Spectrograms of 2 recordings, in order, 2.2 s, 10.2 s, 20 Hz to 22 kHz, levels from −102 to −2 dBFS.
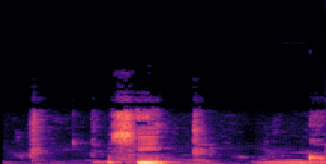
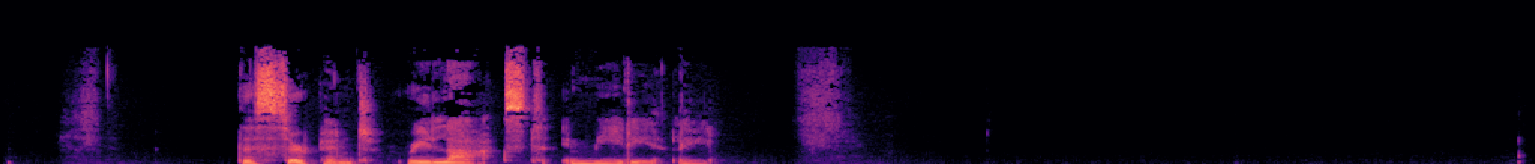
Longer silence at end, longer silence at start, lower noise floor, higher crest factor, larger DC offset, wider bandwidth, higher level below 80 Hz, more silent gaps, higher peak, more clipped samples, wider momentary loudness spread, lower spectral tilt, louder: second, 0 s vs 4.65 s; second, 0.2 s vs 0.55 s; second, -49 dBFS vs under -90 dBFS; about the same, 22 dB vs 26 dB; neither; second, 7.8 kHz vs 15.5 kHz; first, -58 dBFS vs -74 dBFS; neither; first, -4 dBFS vs -10 dBFS; neither; first, 25 LU vs 17 LU; first, -5.5 dB/octave vs -3 dB/octave; first, -20 LUFS vs -29 LUFS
